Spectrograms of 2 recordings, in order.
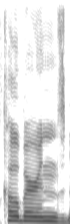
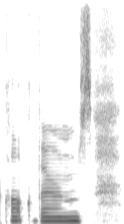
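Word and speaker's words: Cockburn's: It's pronounced Coburns, not Cockburns.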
